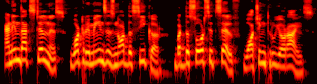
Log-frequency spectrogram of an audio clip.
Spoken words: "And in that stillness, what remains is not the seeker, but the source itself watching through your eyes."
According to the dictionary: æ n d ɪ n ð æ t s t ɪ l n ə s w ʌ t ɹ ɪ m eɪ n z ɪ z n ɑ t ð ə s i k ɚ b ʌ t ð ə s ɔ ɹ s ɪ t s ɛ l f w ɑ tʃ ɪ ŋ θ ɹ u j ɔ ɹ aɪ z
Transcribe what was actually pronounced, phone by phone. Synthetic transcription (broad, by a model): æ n d ɪ n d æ t s t ɪ l n ə s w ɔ t ɹ ɪ m eɪ n z ɪ z n ɑ t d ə s i k ɚ b ʌ t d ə s ɔ ɹ s ɪ t s ɛ l f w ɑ tʃ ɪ ŋ t ɹ u j ɔ ɹ aɪ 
